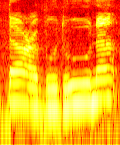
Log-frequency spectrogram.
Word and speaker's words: تعبدون: تعبدون من دون اللہ، تعبدون، عین کے تلفظ کا آپ نے دھیان رکھنا ہے. اگر اس کو آپ تعبدون پڑھیں گے تو آپ تو الف پڑھ لیں گے، حمزہ پڑھ لیں گے تو آپ غلط کریں گے.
